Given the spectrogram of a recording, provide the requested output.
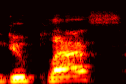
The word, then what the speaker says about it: Duplass: uh pedro pascal jay duplass i think that's the way you pronounce his last name duplass that's mark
